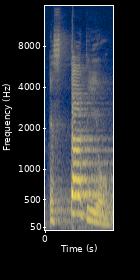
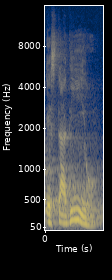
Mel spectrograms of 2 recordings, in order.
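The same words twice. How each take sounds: First: The stress is on the second-to-last syllable. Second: The stress is not on the second-to-last syllable. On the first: The speaker calls it right. "palabra grave" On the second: The speaker calls it wrong. "no es correcto estadio, ese término no existe"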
